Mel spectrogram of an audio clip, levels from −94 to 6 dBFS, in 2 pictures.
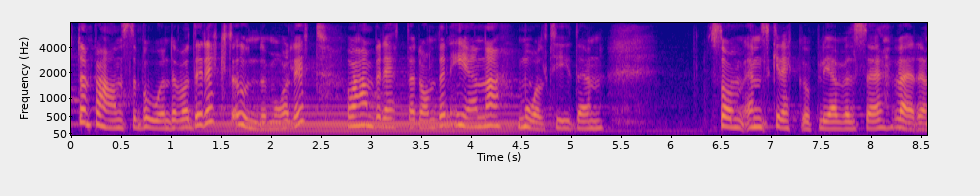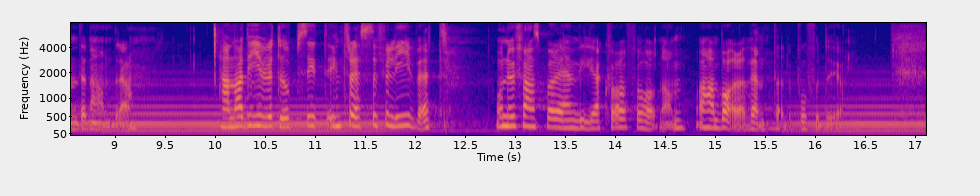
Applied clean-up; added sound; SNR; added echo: none; Bowed string instrument; 12 dB; none.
